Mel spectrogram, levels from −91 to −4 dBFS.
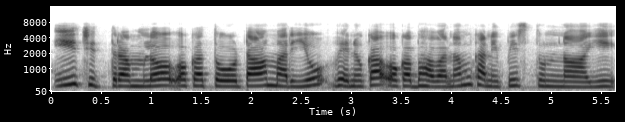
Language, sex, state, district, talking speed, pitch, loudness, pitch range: Telugu, female, Telangana, Hyderabad, 95 wpm, 255 Hz, -15 LUFS, 240-270 Hz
